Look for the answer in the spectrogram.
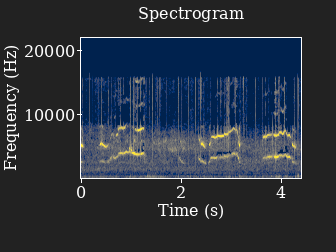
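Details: Bald eagle nest camera in Southwest Florida; during a morning feeding, the mother gives her eaglet armadillo. Slurred high whistles, some swooping upward, interspersed with short chips, over a background of low rustling and tearing.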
